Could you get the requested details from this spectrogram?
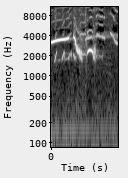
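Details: Oriental magpie-robin giving a short loud phrase: a long steady whistle, then swooping, wavering whistled notes that fade away.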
